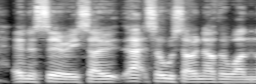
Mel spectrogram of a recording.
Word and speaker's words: En-Nesyri: It's En-Nesyri, mate. En-Nesyri. I always get it wrong. El-Nesri, I was calling, but yeah, En-Nesyri.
